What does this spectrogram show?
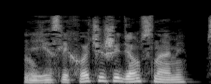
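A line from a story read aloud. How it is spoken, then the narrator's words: Calm. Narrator (Russian): спокойно сказал Йона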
